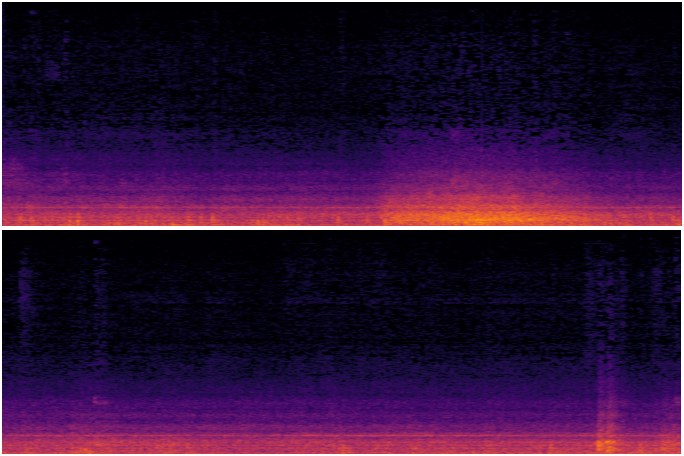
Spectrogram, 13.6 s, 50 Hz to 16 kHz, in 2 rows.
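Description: Tokyo Metro 16000 series electric train running along the line, with steady wheel-on-rail noise, some rail-joint clatter and a faint steady whine. The noise swells for about two seconds around four seconds in, and there is a short knock near the end.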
